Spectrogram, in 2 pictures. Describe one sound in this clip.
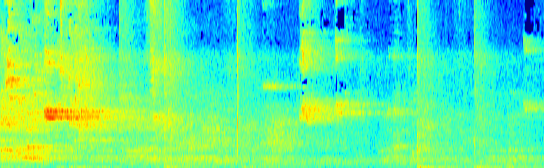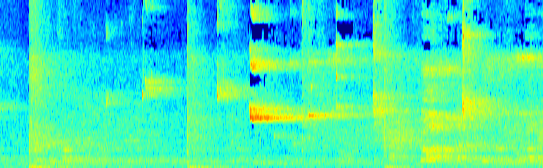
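Sneakers squeak sharply on the gym floor.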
